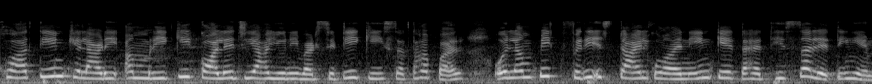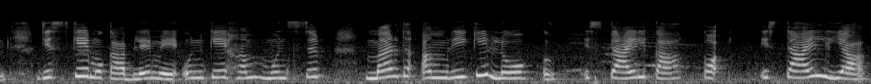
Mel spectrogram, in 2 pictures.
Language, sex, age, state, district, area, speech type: Urdu, female, 18-30, Uttar Pradesh, Mau, urban, read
